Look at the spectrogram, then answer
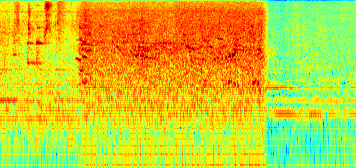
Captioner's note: seagulls calling; ominous droning music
